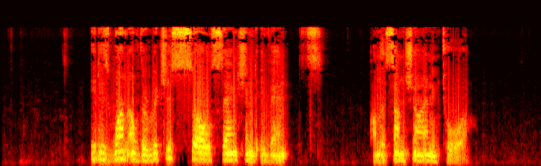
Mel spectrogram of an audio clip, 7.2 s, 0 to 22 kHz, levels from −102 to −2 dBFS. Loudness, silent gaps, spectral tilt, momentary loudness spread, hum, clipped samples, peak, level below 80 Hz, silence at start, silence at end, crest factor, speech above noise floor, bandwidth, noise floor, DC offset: -25 LUFS; none; -3.5 dB/octave; 13 LU; none; under 0.1%; -6 dBFS; -56 dBFS; 1.2 s; 0.95 s; 22 dB; 50 dB; 12 kHz; -75 dBFS; under 0.1%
